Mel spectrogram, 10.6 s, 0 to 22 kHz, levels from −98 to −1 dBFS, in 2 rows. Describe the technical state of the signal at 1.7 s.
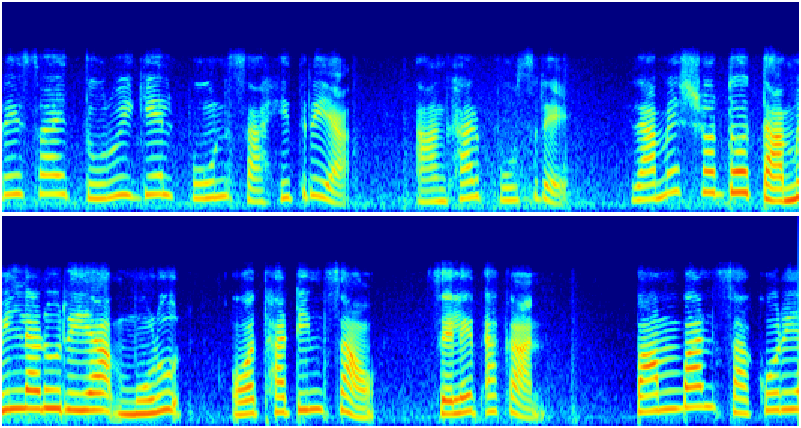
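The audio at 1.7 s is intact, with no fault present at that moment.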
